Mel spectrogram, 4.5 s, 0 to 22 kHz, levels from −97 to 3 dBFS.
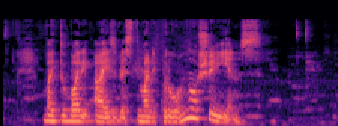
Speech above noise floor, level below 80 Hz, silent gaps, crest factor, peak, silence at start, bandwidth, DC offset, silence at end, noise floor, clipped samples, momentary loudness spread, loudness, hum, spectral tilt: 27 dB; -60 dBFS; none; 20 dB; -4 dBFS; 0.3 s; 11.5 kHz; under 0.1%; 0.85 s; -50 dBFS; under 0.1%; 17 LU; -23 LUFS; none; -4.5 dB/octave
